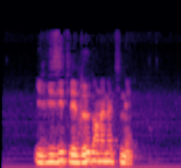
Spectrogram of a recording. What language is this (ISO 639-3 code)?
fra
